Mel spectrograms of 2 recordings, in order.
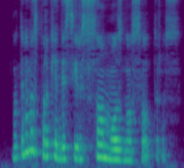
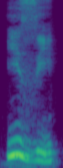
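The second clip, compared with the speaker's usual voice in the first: Grey's Anatomy character; 4 semitones lower than usual. Retold or imitated. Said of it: "la personaje de Grey's Anatomy".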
